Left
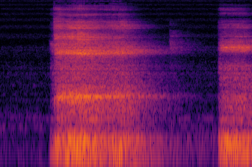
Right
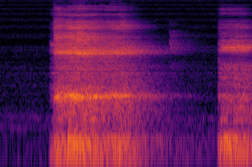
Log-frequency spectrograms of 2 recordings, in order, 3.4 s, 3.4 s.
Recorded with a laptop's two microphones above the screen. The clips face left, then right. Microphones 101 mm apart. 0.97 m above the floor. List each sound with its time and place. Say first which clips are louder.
0.7 s snoring: right 1 dB; 80° right, 3 m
